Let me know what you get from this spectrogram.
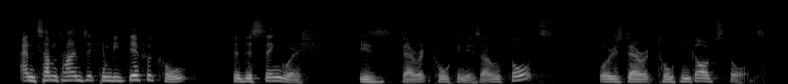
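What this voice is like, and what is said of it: English accent. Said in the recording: “I have an English accent.”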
